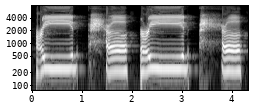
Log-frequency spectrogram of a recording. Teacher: عین اور حا یہ حلق کے درمیان والے حصے سے ادا ہوتا ہے، وسط حلق سے، یعنی حلق کا جو نیچے والا حصہ جہاں سے ہم حمزہ ہا نکال رہے ہیں اس سے تھوڑا سا آپ اوپر آ جائیں، حلق کا درمیانہ حصہ آپ کو مل جائے گا، وہاں سے عین اور حا دونوں نکلتے ہیں۔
